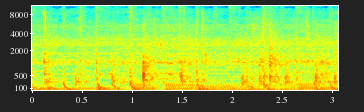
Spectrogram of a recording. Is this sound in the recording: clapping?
no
